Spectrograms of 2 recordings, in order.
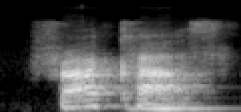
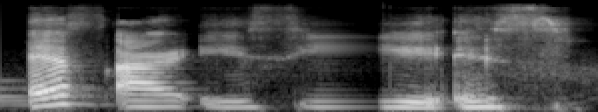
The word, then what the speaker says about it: fracas: Fracas. Wow, let me check this word. How is it spelled? Say. FRACAS.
